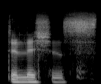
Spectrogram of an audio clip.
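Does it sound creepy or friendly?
creepy. It is said in a creepy, stalker-like way.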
